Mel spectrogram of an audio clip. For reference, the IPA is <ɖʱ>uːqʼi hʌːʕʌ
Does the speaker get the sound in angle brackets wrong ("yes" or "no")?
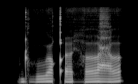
no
